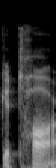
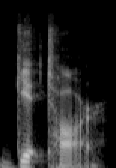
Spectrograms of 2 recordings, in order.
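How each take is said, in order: First: The word is said in a plain accent. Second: The word is said in a Texas accent. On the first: "instead of guitar" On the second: "my dad has a cool Texas accent. He says things like guitar"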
